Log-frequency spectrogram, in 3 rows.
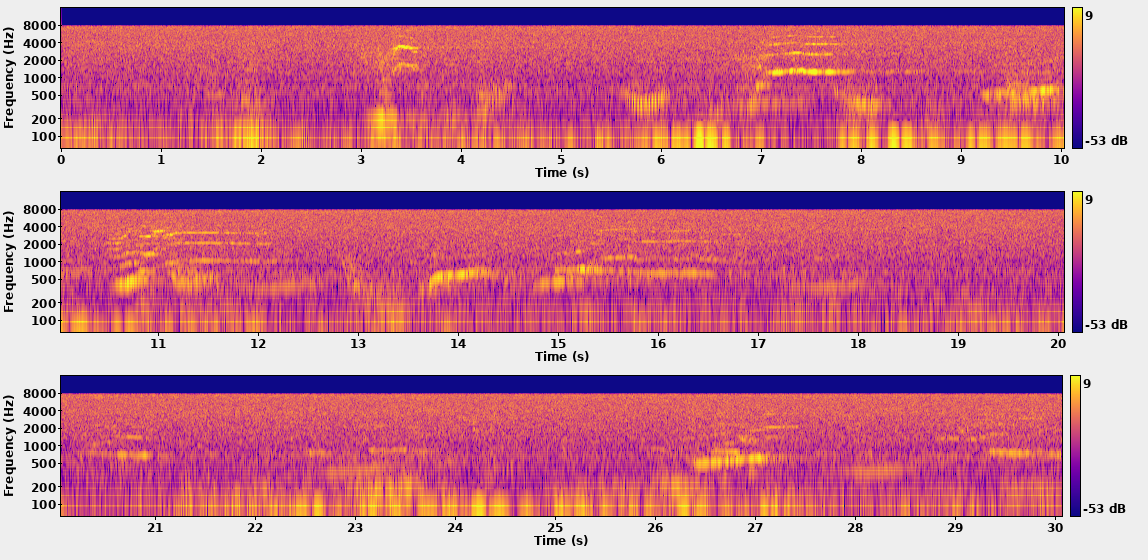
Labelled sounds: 3.3	3.6	humpback whale, 1.3 to 3.6 kHz
7.0	7.8	humpback whale, 0.99 to 5.1 kHz
10.5	11.7	humpback whale, 0.80 to 3.3 kHz
15.2	16.8	humpback whale, 0.80 to 3.7 kHz
20.6	20.9	humpback whale, 1.3 to 1.5 kHz
23.1	23.5	humpback whale, 0.80 to 0.90 kHz
26.5	27.5	humpback whale, 0.80 to 2.2 kHz
28.8	29.1	humpback whale, 1.3 to 1.4 kHz
29.3	29.9	humpback whale, 0.80 to 3.0 kHz

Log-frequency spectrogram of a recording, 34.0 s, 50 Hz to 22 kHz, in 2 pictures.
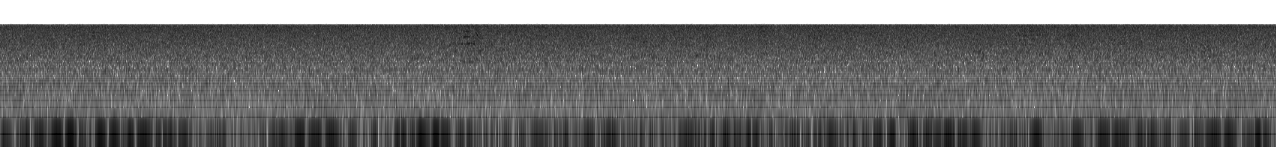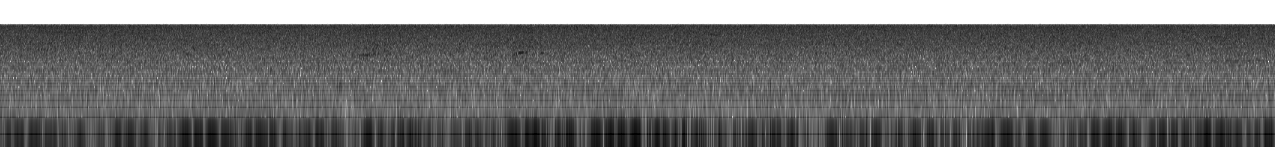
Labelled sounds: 6.1	6.4	Pacific white-sided dolphin, 3.4 to 3.7 kHz
21.8	22.1	Pacific white-sided dolphin, 2.1 to 2.4 kHz

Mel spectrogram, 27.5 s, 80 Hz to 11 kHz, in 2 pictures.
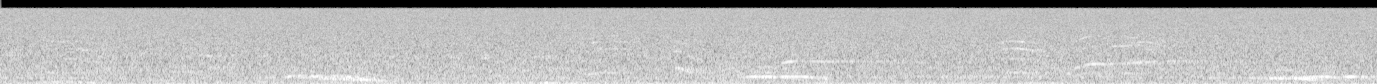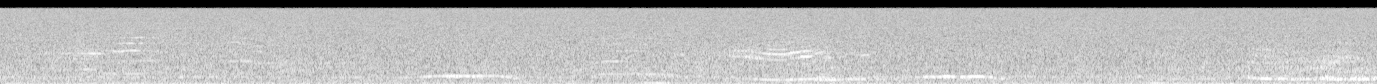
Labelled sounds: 10.0	11.6	humpback whale, 0.80 to 1.9 kHz
14.5	15.2	humpback whale, 1.2 to 1.5 kHz
21.1	21.9	humpback whale, 1.2 to 1.6 kHz

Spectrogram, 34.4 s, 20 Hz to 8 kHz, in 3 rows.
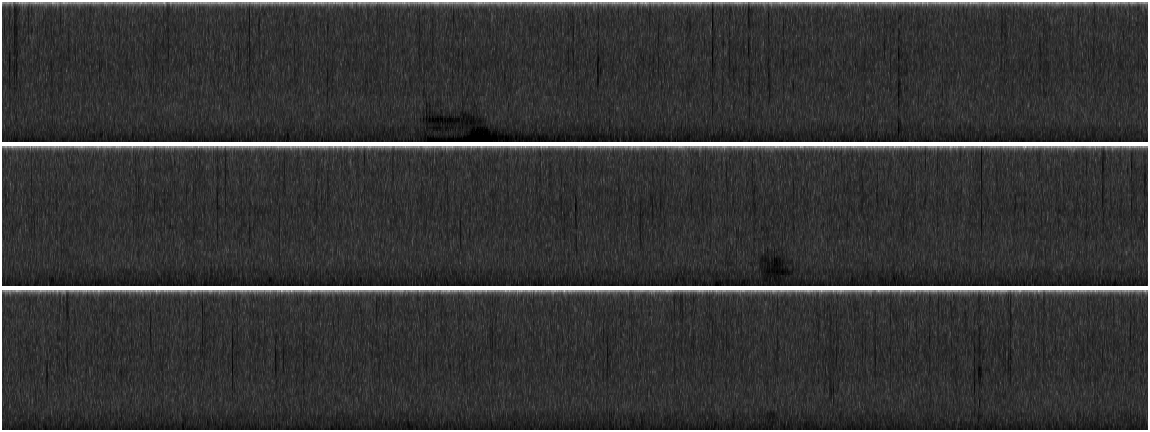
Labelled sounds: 4.2	4.6	humpback whale, 1.1 to 1.5 kHz
19.1	19.4	humpback whale, 0.78 to 1.1 kHz

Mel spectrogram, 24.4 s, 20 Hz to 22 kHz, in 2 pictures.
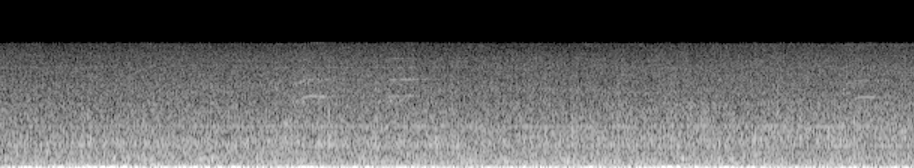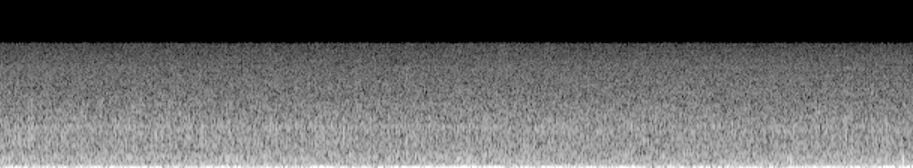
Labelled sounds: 3.8	4.4	killer whale, southern resident, 1.1 to 4.0 kHz
5.1	5.6	killer whale, southern resident, 1.8 to 3.5 kHz

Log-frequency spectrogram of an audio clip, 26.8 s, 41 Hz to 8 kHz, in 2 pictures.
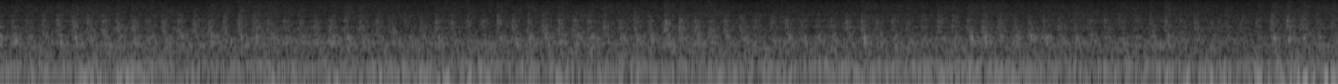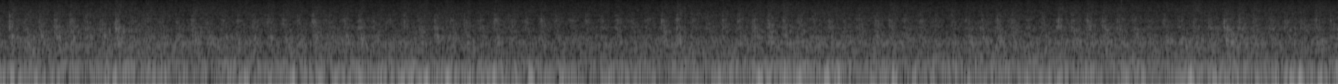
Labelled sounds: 13.6	14.7	vessel noise, 0.74 to 2.9 kHz

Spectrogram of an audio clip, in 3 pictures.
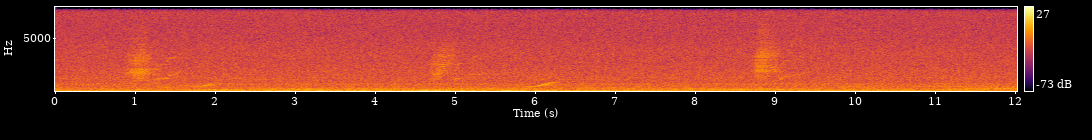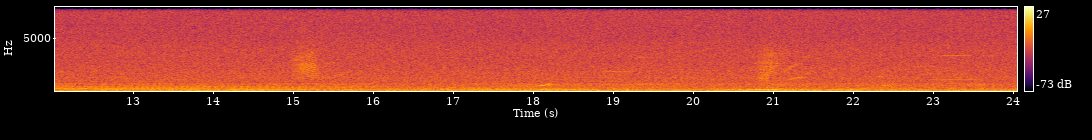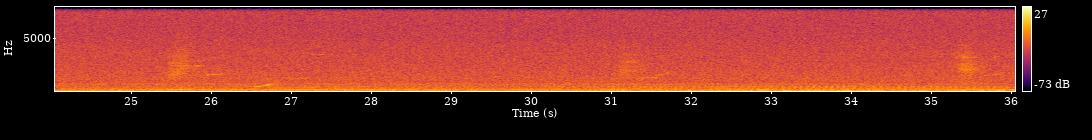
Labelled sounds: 0.9	1.2	humpback whale, 1.6 to 2.1 kHz
8.7	9.1	humpback whale, 1.8 to 2.5 kHz
15.1	15.3	humpback whale, 2.0 to 2.4 kHz
21.2	21.4	humpback whale, 1.0 to 1.3 kHz
23.1	23.4	humpback whale, 3.4 to 3.5 kHz
25.9	26.2	humpback whale, 1.5 to 1.8 kHz
31.3	31.6	humpback whale, 1.1 to 1.3 kHz

